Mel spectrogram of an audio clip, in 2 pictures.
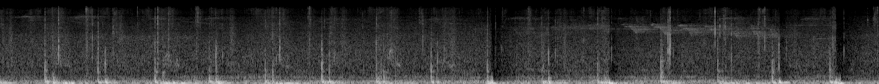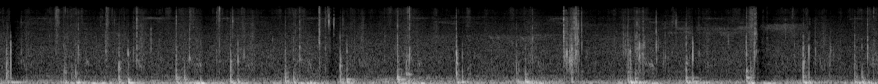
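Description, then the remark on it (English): Steady footsteps thud and knock on the hollow wooden planks of a boardwalk at McCormick's Creek State Park, an even walking rhythm with deep resonant thumps and light outdoor ambience, no voices. “That was Walking on the Boardwalk at McCormick's Creek State Park”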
